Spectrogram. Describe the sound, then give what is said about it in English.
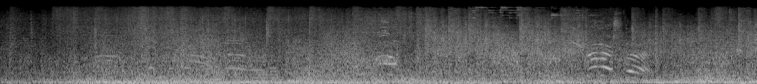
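Sustained gunfire aimed at militia fighters rounding a bend in a corridor, a dense, loud, continuous barrage with voices shouting over it. “Sam fires at militia fighters as they round a bend in a corridor.”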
